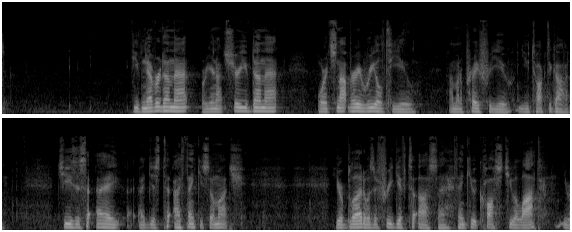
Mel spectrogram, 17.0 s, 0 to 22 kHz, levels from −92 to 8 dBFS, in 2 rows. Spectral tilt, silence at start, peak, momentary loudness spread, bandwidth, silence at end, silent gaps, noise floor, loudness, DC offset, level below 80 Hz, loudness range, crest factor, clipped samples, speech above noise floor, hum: -7 dB/octave; 0 s; -18 dBFS; 11 LU; 11.5 kHz; 0 s; none; -74 dBFS; -38 LUFS; under 0.1%; -66 dBFS; 6 LU; 22 dB; under 0.1%; 37 dB; none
